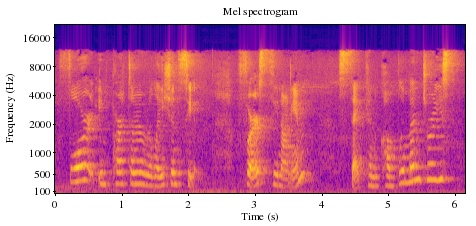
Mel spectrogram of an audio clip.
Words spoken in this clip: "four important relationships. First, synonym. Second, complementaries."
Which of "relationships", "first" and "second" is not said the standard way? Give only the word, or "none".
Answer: relationships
